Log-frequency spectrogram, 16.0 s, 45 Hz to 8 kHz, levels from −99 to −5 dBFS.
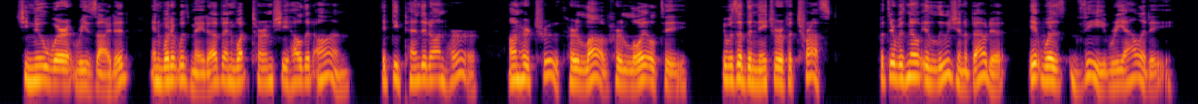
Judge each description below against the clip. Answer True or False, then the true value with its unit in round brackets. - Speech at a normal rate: True (180 wpm)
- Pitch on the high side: False (145 Hz)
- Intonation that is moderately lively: True (3.6 semitones)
